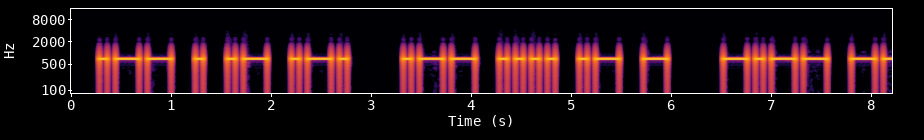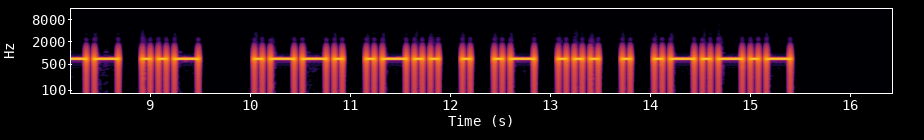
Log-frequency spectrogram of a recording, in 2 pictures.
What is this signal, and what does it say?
Morse code, heard as a keyed tone, about 15 wpm, 700 Hz. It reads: WEAR WHAT YOU PLEASE.
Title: Sentences from Top 1500 Words 15wpm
